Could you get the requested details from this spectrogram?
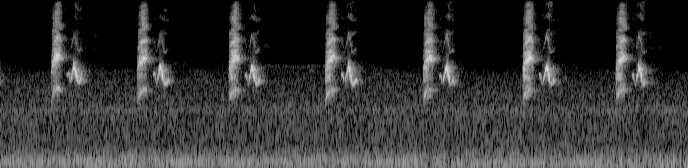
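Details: Long-tailed shrike song, offered as tutor material for other songbirds: a sharp, high double chirp repeated about once a second, seven times, with a steady low hum underneath.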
